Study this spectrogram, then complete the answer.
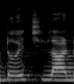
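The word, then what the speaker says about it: Deutschland: जो मैंने जैसे बोला डॉच लांड ए को हम क्या बोलते हैं आ बोलते हैं तो कभी भी आप इसको लैंड नहीं इसको हम आ से प्रोनाउंस करेंगे कभी भी ए नहीं बोलेंगे ठीक है आगे प्रोसीड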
